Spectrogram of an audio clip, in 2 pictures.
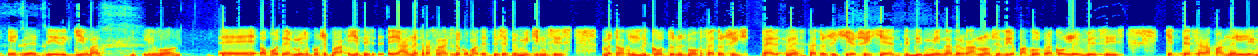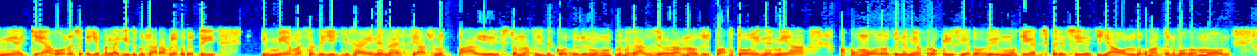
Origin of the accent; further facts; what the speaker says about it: Chios, North Aegean, Greece; δεν το λέω επειδή είμαι χιώτης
